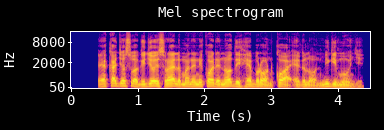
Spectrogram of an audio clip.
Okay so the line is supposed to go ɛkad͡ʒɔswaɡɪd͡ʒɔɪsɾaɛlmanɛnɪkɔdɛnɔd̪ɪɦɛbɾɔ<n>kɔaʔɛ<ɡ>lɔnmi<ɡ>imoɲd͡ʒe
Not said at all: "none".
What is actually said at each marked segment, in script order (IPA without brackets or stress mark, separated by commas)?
n, ɡ, ɡ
